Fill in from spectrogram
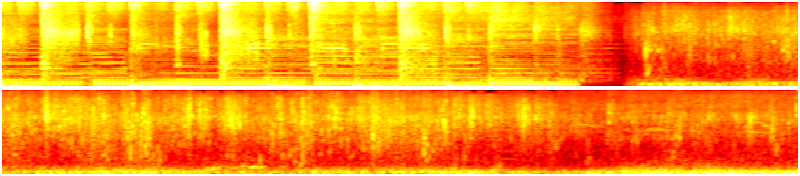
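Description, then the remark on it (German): A few seconds of music cut off abruptly, giving way to steady outdoor coastal ambience on the Wadden Sea tidal flats off the eastern part of Spiekeroog, recorded during a bird count: broad wind and water noise with a low rumble, fairly loud and continuous, with no voices. “Was hören wir da gerade? Wo sind wir da gerade? Ja, wir sind jetzt im Wattenmeer und zwar vor dem östlichen Teil von Spiekeroog.”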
